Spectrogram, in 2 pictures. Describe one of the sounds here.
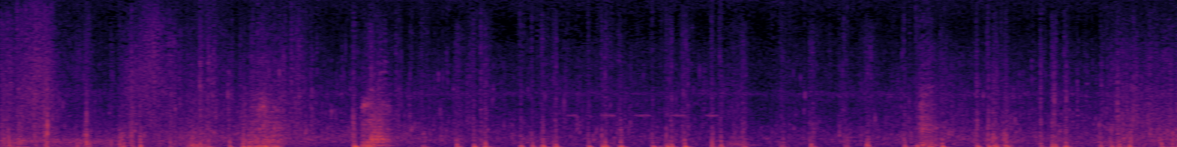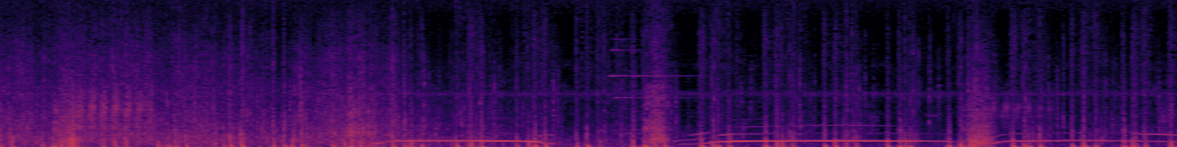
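A horse's hooves gallop steadily over a dirt path.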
